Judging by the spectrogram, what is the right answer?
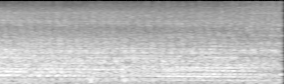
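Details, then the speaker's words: Mercedes Sprinter van, engine started after fuel-line check: steady, even idle with smooth low hum, no knocks or misses; engine runs and sounds good, though battery is completely dead. "The engine is running. It sounds pretty good. Sounds pretty good."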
